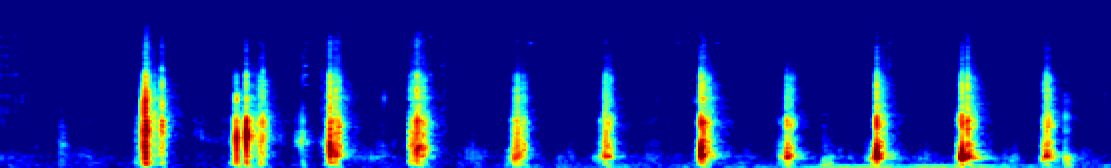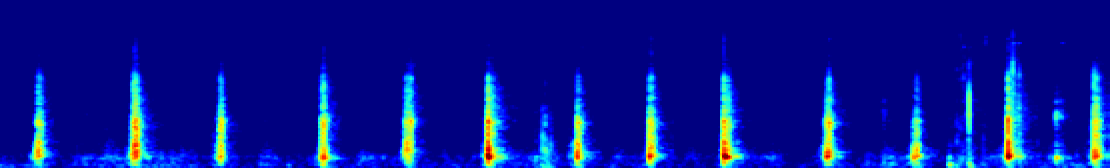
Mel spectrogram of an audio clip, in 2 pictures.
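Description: Close chewing of a crunchy white Sevryukovo dessert: a steady train of crisp crunches, two or three a second, starting about a second in. The crunches are loudest in the first half and grow gradually softer.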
